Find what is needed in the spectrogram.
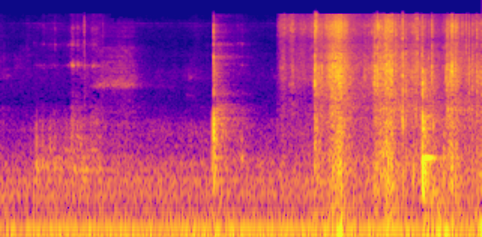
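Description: Glass preserve jars being handled and set down on a hard tabletop: a sharp clack about two seconds in, then a run of rustling and small clicks as more jars are brought out.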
